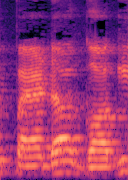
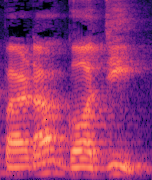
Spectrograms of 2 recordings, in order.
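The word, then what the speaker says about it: pedagogy: कई बार हम जल्दी में पैडागॉगी बोल जाते हैं, तो आप लोग माइंड नहीं करेंगे। सही वर्ड होता है पैडागॉजी, ना कि पैडागॉगी। पैडागॉगी गलत प्रोनाउंसिएशन है, पैडागॉजी सही प्रोनाउंसिएशन।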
